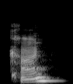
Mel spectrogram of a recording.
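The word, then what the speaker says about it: Caen: deposit at the Memorial Museum in now you pronounce it for me Khan yes this is a this is a um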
